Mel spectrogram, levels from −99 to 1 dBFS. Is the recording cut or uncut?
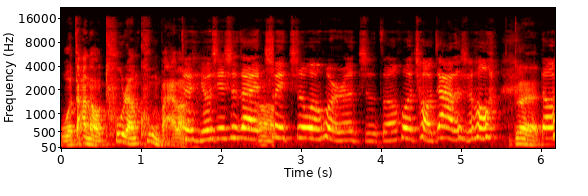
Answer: cut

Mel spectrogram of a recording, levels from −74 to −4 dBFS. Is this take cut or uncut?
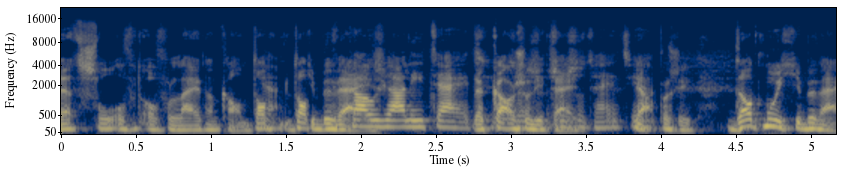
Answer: cut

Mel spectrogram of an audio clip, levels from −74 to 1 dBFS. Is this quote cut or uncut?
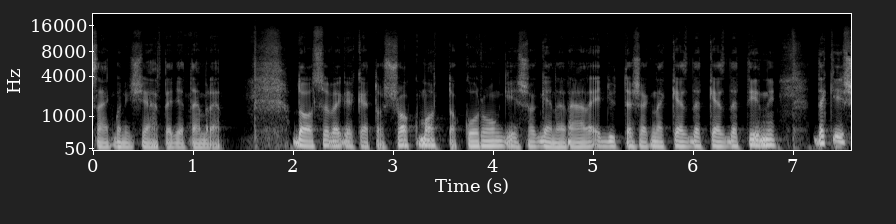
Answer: cut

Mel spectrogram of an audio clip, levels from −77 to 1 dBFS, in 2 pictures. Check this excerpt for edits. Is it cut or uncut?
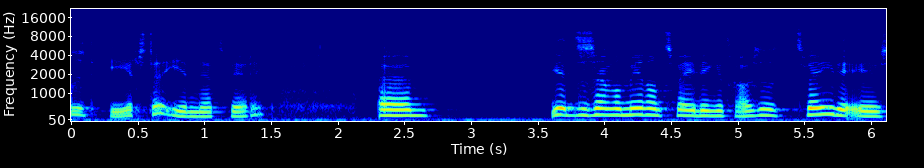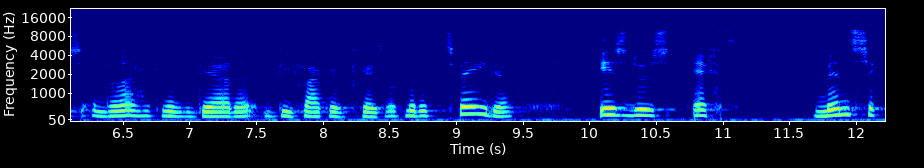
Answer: uncut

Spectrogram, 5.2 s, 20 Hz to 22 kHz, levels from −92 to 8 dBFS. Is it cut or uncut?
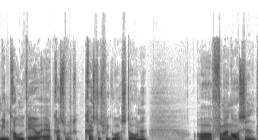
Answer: cut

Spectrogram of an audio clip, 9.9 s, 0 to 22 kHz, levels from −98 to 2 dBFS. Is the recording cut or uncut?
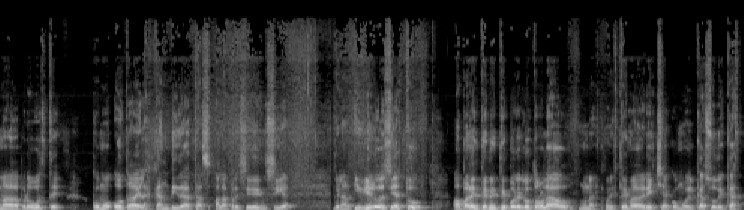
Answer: uncut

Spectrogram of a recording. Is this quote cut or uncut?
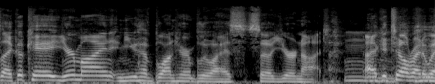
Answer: uncut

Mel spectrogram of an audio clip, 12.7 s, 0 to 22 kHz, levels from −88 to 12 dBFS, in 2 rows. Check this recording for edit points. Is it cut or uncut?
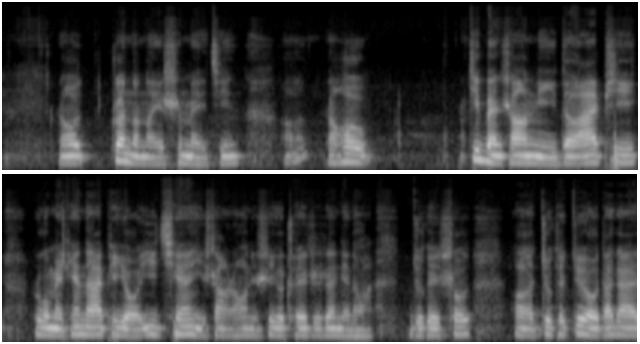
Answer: uncut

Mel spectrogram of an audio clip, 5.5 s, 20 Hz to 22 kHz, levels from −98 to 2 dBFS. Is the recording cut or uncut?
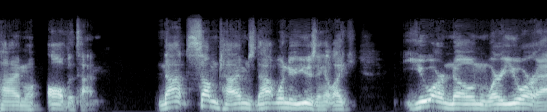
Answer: uncut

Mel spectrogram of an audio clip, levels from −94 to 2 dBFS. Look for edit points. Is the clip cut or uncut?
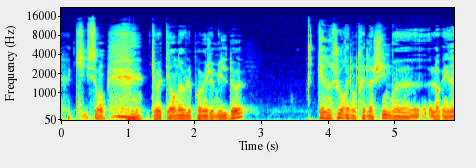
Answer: cut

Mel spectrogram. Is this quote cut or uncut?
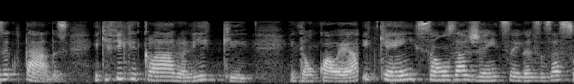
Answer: cut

